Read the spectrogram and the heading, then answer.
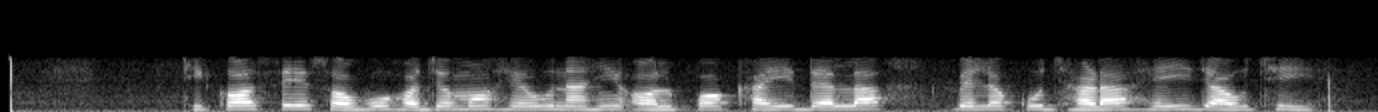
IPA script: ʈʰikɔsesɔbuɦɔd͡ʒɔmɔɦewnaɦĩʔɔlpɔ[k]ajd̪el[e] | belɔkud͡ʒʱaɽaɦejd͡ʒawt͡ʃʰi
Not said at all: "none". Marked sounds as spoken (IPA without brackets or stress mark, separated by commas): kʰ, a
